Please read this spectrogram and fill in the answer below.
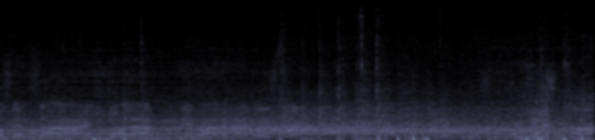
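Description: Live basketball game sound in an arena: short high squeaks, strongest in the first second, and the thuds of the ball bouncing on the court, over the steady din of a large crowd.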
